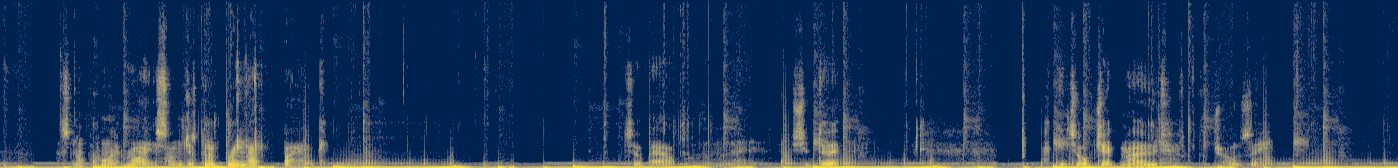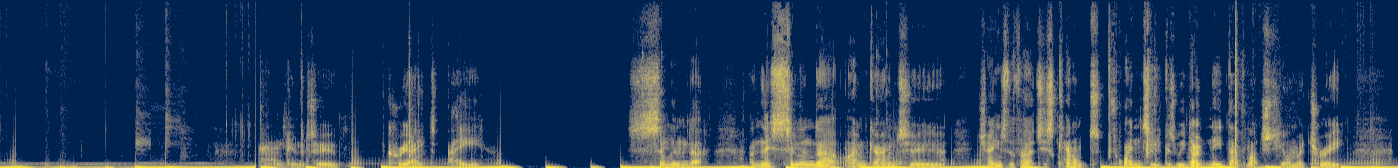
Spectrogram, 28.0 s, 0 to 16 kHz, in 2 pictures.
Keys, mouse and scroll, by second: 1.1 scroll up 4, 2.3 g, 8.0-8.6 scroll down 4, 10.2 Tab, 10.5-11.6 middle drag, 11.9 alt+z, 12.9 KP_1, 13.7 scroll up 4, 15.0 scroll down 3, 15.8 middle click, 17.0 KP_1, 18.0 shift+a, 22.8 click, 24.2-26.4 drag.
